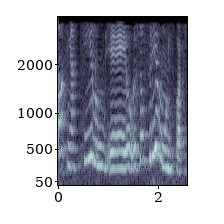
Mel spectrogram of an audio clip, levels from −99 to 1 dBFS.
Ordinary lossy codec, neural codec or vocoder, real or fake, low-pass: MP3, 24 kbps; codec, 16 kHz, 6 kbps, DAC; fake; 3.6 kHz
